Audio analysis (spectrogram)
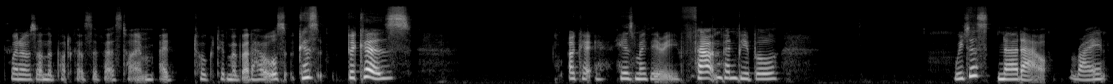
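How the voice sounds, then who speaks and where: Woman on a video call, excitable and rambling, slightly high, gravelly. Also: dry recording. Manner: excitable, rambling, lots of fillers. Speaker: guest on a group video chat. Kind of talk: casual chat.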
